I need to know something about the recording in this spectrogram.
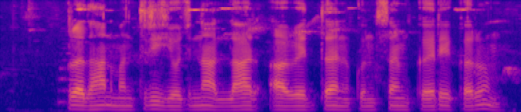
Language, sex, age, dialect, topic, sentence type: Magahi, male, 18-24, Northeastern/Surjapuri, banking, question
